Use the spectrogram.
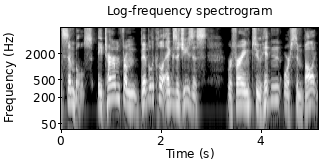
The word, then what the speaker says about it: exegesis: Well, that's the thing. It's like, it's not spelled like Jesus at all, but yeah.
